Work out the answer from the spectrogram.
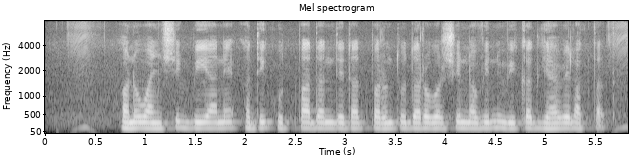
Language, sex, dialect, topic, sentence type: Marathi, male, Varhadi, agriculture, statement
